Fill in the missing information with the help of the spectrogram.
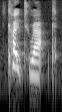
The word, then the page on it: coat rack: British English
